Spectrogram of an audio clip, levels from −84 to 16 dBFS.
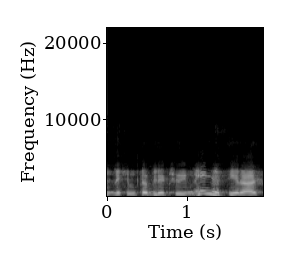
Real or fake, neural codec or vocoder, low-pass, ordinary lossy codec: fake; codec, 44.1 kHz, 3.4 kbps, Pupu-Codec; 9.9 kHz; AAC, 48 kbps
